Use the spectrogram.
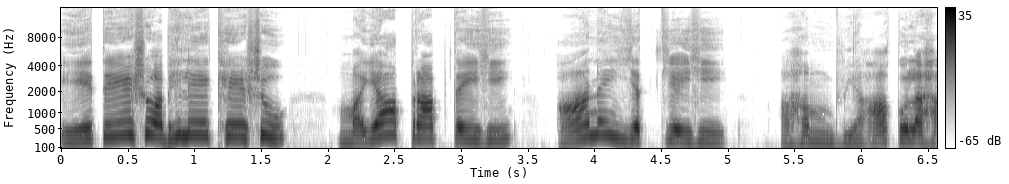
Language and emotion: Sanskrit, disgusted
